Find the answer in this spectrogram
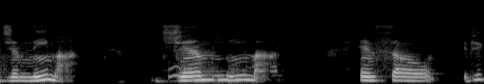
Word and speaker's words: Gymnema: you get a tincture so gymnema G Y M in II M a Jim gymnema you can get the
